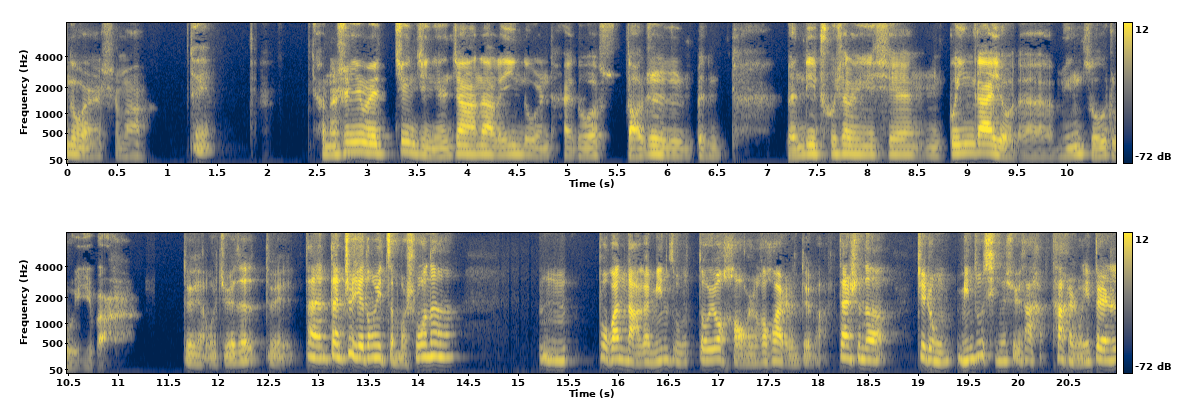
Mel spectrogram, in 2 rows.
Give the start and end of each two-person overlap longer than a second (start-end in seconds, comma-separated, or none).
none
